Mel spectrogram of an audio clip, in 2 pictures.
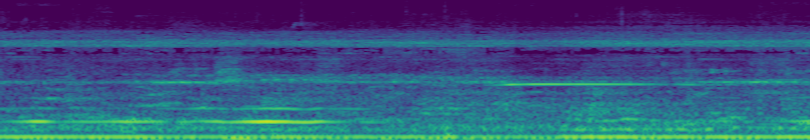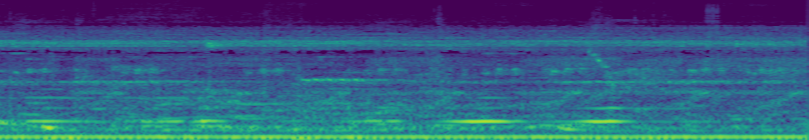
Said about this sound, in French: Tandis qu'un moustique géant nous frotte l'oreille.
